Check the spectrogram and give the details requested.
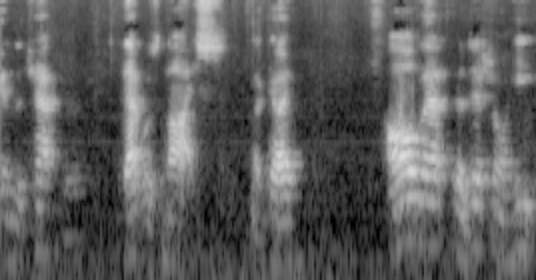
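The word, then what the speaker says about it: gneiss: But if you have even more pressure and more heat and more changes, it becomes, and this is pronounced nice rock. No, G-N-E-I-S-S, nice.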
